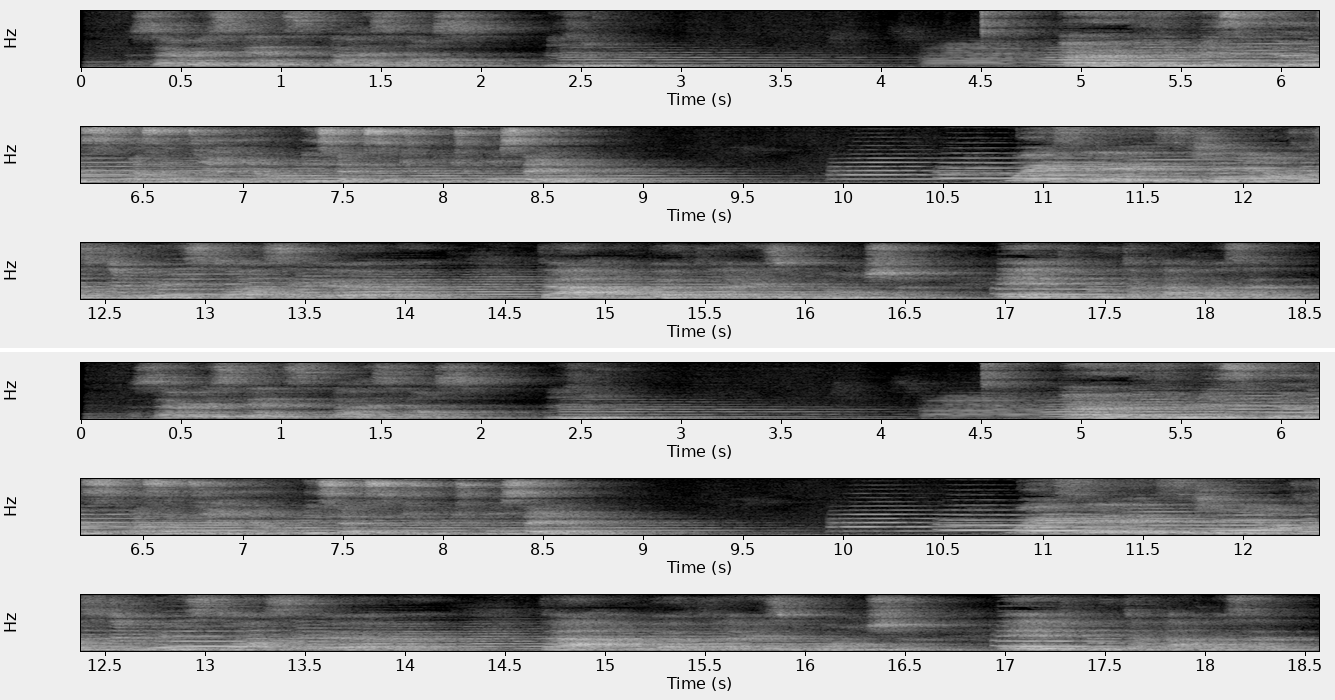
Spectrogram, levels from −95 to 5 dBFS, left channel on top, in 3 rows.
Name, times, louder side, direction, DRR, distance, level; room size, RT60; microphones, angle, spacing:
voice 1, 0.2-2.0 10.6-16.6 16.9-18.3, right 1 dB, 75° left, -9 dB, 0.8 m, -24 dB
voice 2, 2.3-2.7 4.6-8.9, left 1 dB, 55° left, -7 dB, 1.3 m, -24 dB
sound 1, 2.4-3.7 4.2-9.3 9.9-16.1 16.9-17.5, right 2 dB, ahead, 0.4 m, -29 dB
4.9 x 2.7 x 3.1 m, 1.4 s
head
